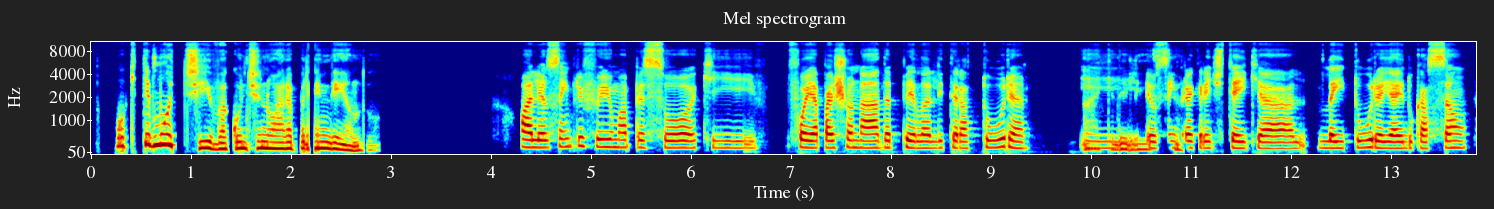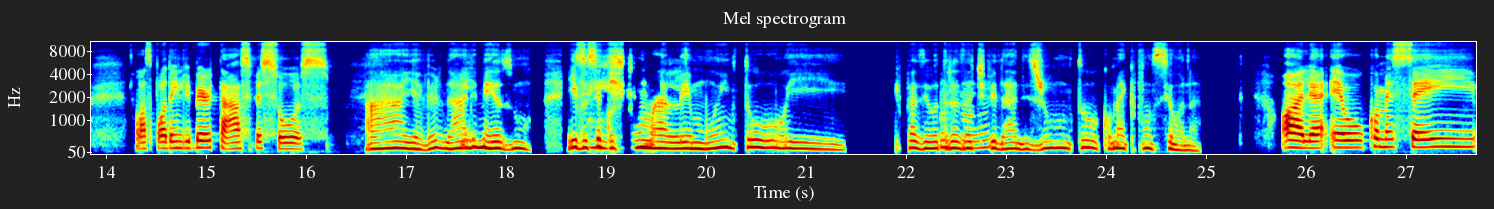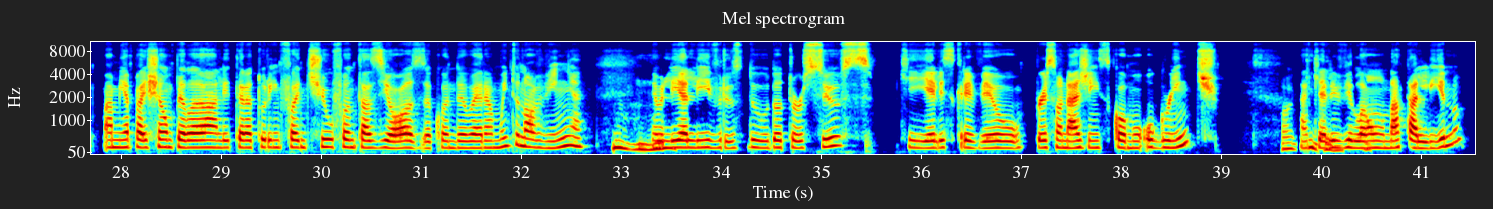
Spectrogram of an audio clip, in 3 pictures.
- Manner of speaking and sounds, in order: none
- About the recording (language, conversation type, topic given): Portuguese, podcast, O que te motiva a continuar aprendendo?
